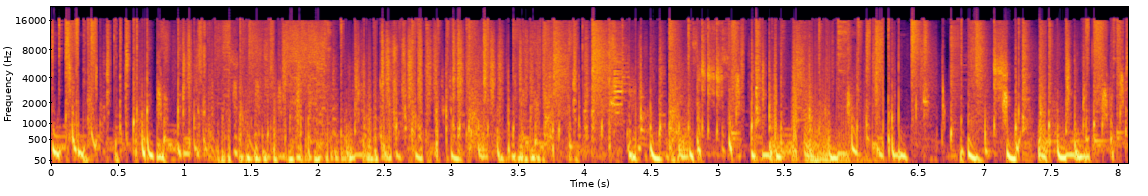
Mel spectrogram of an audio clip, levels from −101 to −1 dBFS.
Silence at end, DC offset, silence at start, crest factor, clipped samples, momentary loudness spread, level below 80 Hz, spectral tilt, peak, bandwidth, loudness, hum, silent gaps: 0 s; under 0.1%; 0 s; 10 dB; 0.2%; 4 LU; -18 dBFS; -4.5 dB/octave; 0 dBFS; 17.5 kHz; -10 LUFS; none; none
